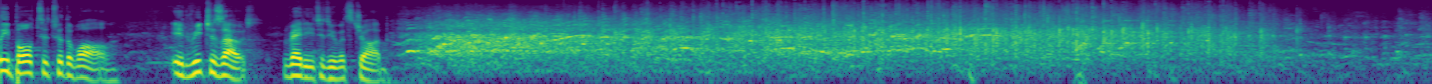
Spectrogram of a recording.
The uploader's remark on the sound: Recorded live at the Park Theatre in Winnipeg.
